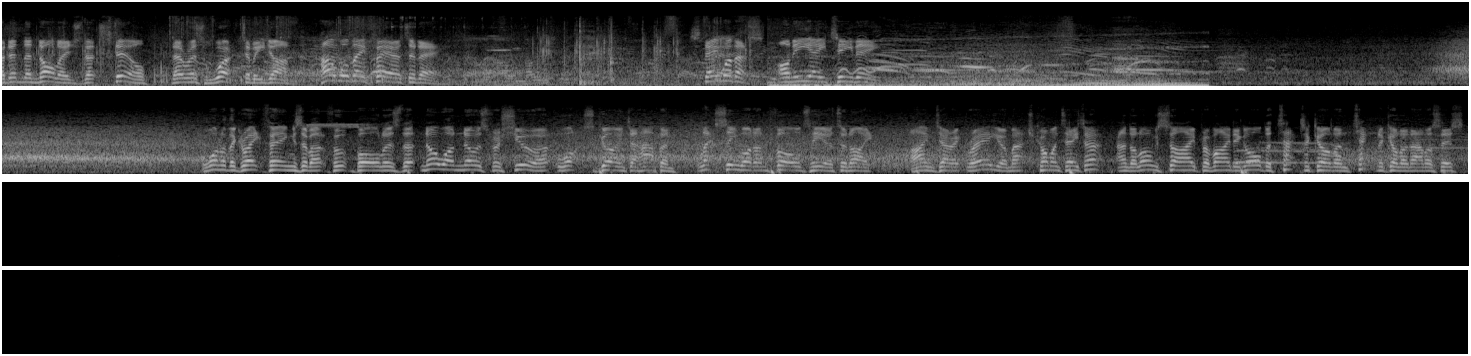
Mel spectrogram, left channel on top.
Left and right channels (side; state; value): right; silent; 58 dB below the other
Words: in the knowledge that still there is work to be done. How will they fare today? Stay with us on EA TV. One of the great things about football is that no one knows for sure what's going to happen. Let's see what unfolds here tonight. I'm Derek Ray, your match commentator, and alongside providing all the tactical and technical analysis,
